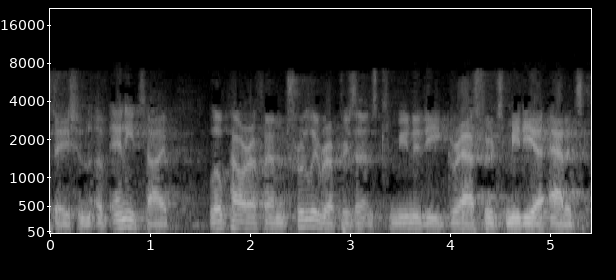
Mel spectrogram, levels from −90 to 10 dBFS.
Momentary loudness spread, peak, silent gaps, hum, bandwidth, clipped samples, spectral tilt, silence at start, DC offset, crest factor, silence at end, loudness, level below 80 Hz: 8 LU; -10 dBFS; none; none; 7.4 kHz; under 0.1%; -6.5 dB/octave; 0 s; under 0.1%; 16 dB; 0 s; -26 LUFS; -58 dBFS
